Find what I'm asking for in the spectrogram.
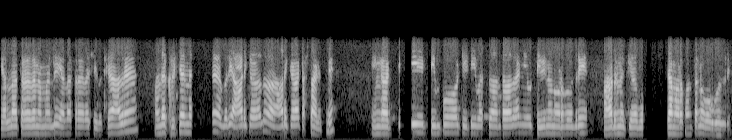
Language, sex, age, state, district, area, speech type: Kannada, male, 18-30, Karnataka, Bagalkot, rural, conversation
